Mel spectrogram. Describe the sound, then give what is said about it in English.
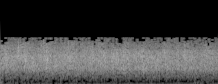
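Congregation clapping hands during a church service, a dense, steady wash of many hands clapping together, continuous and fairly loud throughout with no pauses. “Are you clapping for Jesus? Come on, make it louder and bigger and better. Clap your hands, oh ye”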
